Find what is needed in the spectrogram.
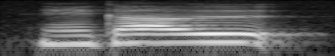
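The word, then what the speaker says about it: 願う: 그럼 이번에는 원할원에 대한 일본어 발음을 확인해 볼게요. 먼저 뜻으로는 願う、願う、 라고 있고 한편 음으로는 がん、がん、 이라고 발음해줘요.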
